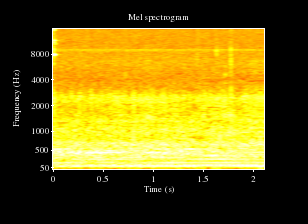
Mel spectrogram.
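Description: A machine's steady low hum, made of several held tones.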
